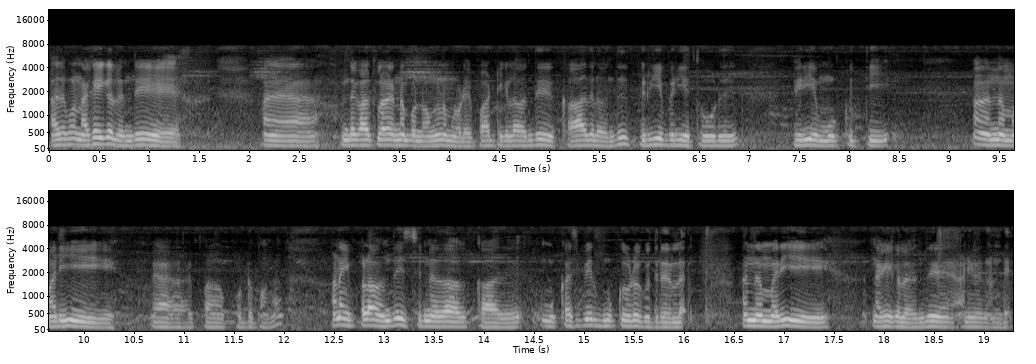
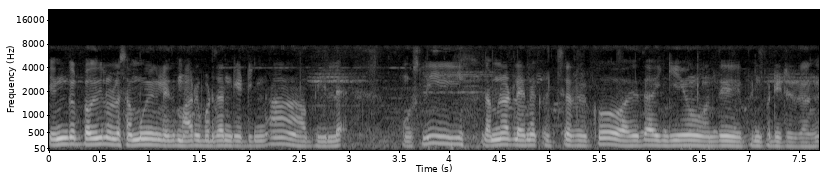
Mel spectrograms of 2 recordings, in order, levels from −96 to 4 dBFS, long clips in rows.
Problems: constant background noise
